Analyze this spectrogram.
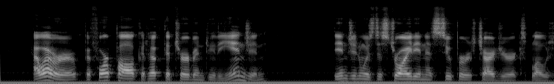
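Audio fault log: Nothing to log here, since no fault turns up anywhere in this audio.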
